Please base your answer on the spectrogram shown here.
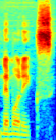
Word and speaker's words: mnemonics: Okay, we call them as mnemonics. M is silent over here.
